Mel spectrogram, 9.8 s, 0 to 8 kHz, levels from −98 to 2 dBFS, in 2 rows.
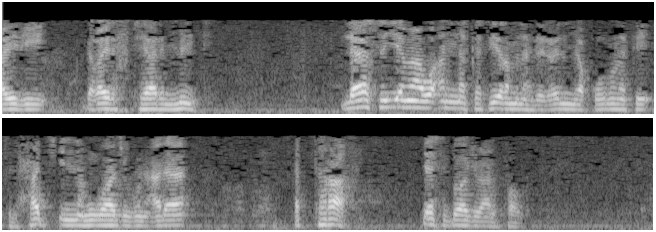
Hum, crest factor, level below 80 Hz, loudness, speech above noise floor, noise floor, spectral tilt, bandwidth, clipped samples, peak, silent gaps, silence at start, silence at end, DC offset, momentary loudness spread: none; 18 dB; -46 dBFS; -18 LUFS; 26 dB; -44 dBFS; -11.5 dB/octave; 5 kHz; under 0.1%; 0 dBFS; none; 0 s; 1 s; under 0.1%; 13 LU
